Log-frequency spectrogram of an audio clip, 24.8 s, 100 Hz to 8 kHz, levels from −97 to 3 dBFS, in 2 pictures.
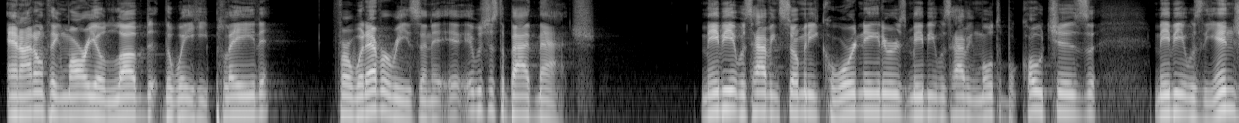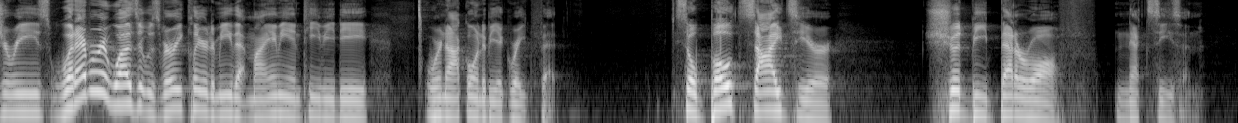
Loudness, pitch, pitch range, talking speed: -19 LUFS, 130 Hz, 115-140 Hz, 165 wpm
